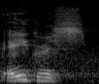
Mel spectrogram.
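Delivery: sudden loud call. Acted. Dragon exclaims the name.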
